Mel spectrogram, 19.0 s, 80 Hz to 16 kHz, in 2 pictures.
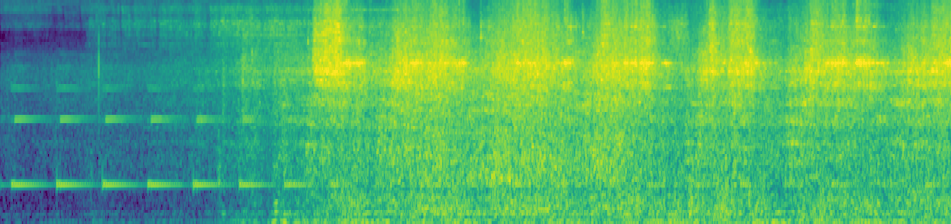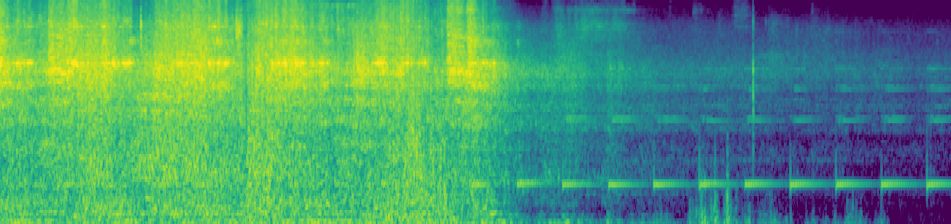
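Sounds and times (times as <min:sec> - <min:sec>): train wheels rushing on rail: 0:00.0 - 0:19.0
repeating wheel clatter: 0:02.1 - 0:16.9.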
